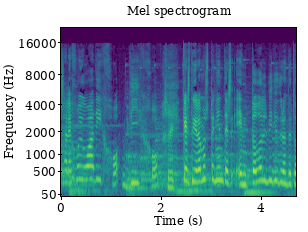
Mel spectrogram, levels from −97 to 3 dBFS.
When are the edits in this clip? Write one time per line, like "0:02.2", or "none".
none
